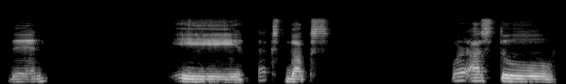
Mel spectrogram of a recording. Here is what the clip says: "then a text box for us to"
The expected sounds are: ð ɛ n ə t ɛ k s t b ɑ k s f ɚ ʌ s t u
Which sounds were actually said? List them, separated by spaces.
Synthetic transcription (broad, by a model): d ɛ n ə t ɛ k s t b ɑ k s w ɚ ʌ s t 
